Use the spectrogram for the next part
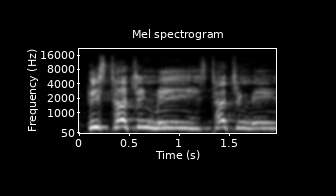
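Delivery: put-on high, whiny kid complaint; whiny tattling little sibling. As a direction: whine like a kid tattling in the car. Kid complaining in back seat.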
